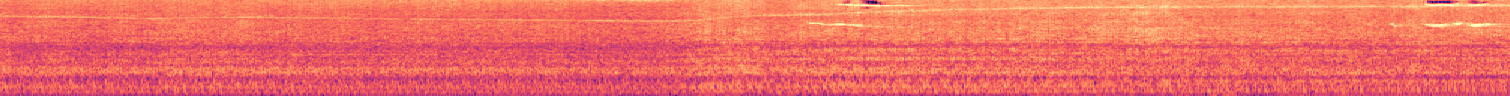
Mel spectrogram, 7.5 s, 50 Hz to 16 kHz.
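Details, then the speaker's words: Vintage 1980s all-mechanical John Deere 790 excavator (48,000 lb) working its functions: diesel settles into a steady rumble, then revs up smoothly around halfway and holds even, no knocks or misses; healthy, normal running. "sounds great oh man you can't touch a machine like [Music] this it's not even idled up so"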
